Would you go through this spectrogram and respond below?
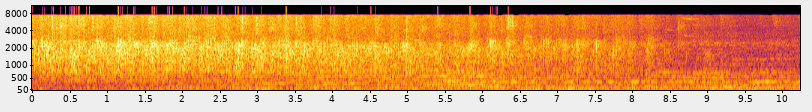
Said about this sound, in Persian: خواهش میکنم تشویقشون بکنم.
